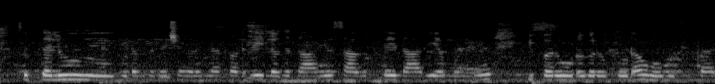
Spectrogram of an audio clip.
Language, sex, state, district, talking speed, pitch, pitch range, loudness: Kannada, female, Karnataka, Chamarajanagar, 135 wpm, 200 Hz, 195-210 Hz, -30 LUFS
